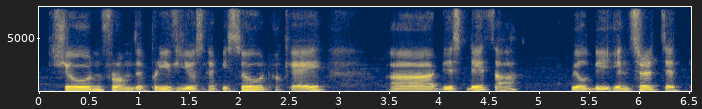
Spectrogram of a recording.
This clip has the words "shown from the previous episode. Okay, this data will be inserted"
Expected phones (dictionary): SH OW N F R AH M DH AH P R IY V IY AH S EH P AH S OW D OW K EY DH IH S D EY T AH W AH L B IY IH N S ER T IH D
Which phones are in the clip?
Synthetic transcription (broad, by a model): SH OW N F R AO M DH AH P R IY V IY AH S EH P AH S OW D OW K EY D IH S D EY T AH W AH L B IY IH N S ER T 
